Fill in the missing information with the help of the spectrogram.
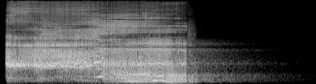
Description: Infested Splitter Split Top Vocal Alerted; Warframe; Grey Strain

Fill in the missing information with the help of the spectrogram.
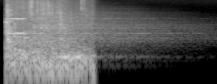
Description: Sliding Door Chime Open; Ambience; Warframe; NineteenNinetyNine

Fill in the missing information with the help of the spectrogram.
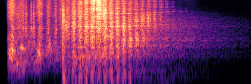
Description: Dive Ability Cast; Warframe; Teshin

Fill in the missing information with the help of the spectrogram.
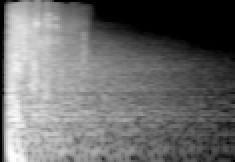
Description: Step Rock, Footsteps; Warframe; The New War; Kahl; Quests

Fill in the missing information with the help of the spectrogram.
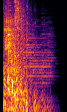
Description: Animal Rescue Cage Locked; Encounters

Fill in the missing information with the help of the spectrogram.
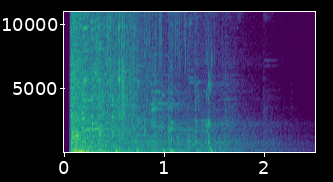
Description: Loot Crate Medium; Warframe; Entrati

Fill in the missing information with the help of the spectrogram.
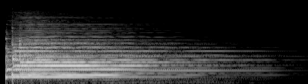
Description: Shawzin Maj Chord; G; Warframe; Duviri Ersatz Shawzin

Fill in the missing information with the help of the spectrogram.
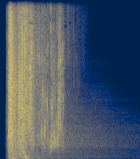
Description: Death Fall, Bodyfalls; Warframe; Infested; Crawlers

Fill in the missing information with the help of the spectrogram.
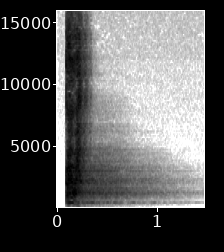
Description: Pain Adult; Warframe; New War; Adult Operator

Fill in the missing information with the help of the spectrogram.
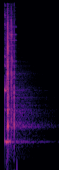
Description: Pistol Mech C; Bard

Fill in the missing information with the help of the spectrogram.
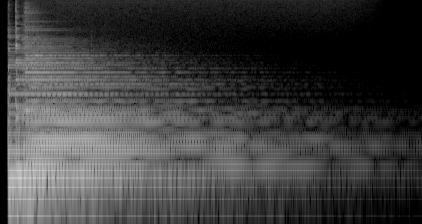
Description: Shawzin Phrygian Chord L, Music; Warframe

